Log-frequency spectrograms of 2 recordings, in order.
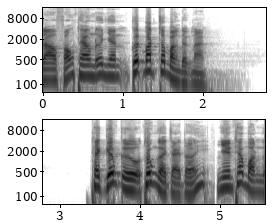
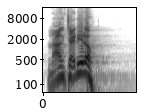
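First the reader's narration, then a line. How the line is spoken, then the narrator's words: Group shouting harshly. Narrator (Vietnamese): Bọn người áo đen quát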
